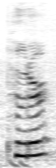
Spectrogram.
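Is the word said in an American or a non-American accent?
American. It is said in an American accent.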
